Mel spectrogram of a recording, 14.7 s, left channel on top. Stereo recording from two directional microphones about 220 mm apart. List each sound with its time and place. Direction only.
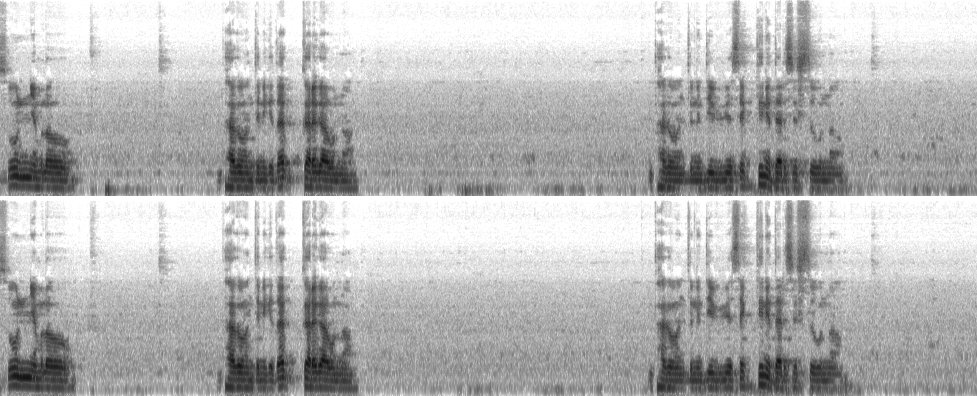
0.0 s speech: 15° right (ahead or behind)
3.3 s speech: 15° right (ahead or behind)
9.8 s speech: 15° right (ahead or behind)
